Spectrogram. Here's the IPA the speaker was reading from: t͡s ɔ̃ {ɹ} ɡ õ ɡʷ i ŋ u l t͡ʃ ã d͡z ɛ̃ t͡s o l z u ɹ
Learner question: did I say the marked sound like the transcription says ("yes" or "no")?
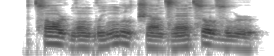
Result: yes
